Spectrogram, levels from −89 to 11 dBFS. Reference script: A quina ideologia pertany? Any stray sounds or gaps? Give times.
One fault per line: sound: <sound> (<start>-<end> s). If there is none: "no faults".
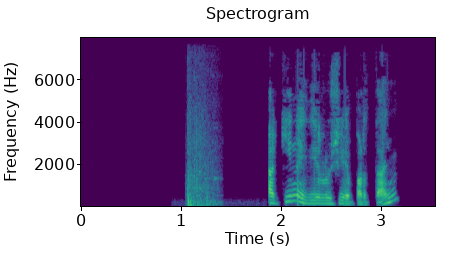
sound: thud (1.0-1.4 s)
